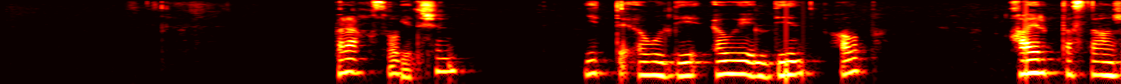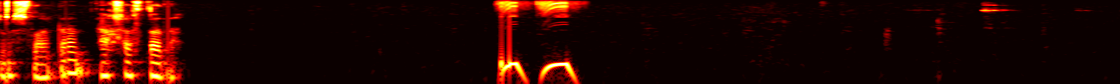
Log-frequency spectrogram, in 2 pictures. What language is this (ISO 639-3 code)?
kaz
